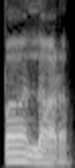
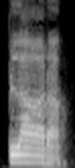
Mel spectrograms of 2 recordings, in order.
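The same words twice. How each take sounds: First: Palara with a vowel between p and l; cluster broken. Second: Plara with p and l run together; no vowel between p and l in "plara"; cluster kept. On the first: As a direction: split "palara" as pa-lara. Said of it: "break the cluster, we can say". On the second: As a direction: start "plara" on a joined pl. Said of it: "use this cluster, we pronounce". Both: Shown as a demonstration.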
